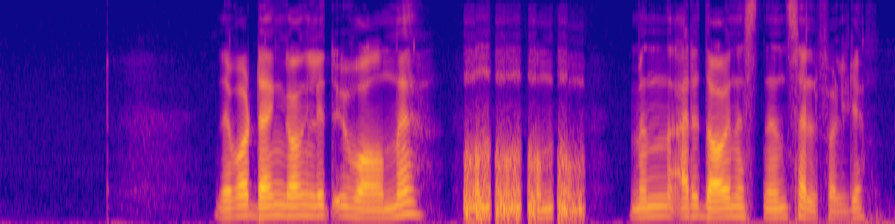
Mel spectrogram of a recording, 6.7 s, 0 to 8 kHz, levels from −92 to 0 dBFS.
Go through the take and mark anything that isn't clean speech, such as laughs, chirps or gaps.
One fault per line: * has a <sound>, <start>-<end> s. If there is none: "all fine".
* has a laugh, 3.5-4.4 s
